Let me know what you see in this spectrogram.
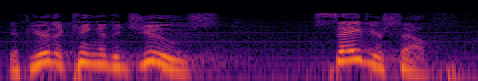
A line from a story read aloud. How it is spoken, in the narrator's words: they called out to him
